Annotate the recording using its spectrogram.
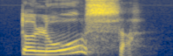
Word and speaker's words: Tolosa: les auteurs grecs l'écrivent tolosa », avec un omicron suivi d'un oméga, ce qui vous explique la prononciation Tolosa, la fermeture du second O, et c'est ça qui a donné finalement Toulouse et Toulouse.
